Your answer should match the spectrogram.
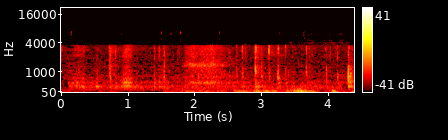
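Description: Quiet, irregular typing on a computer keyboard, a steady patter of soft key clicks over a low background hum, with no one speaking.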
